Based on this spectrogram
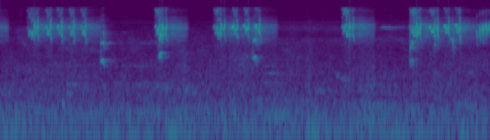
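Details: Caged velvet-fronted nuthatch giving short, very high, fast trill bursts in clusters, separated by gaps of about a second, with quiet background hiss.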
